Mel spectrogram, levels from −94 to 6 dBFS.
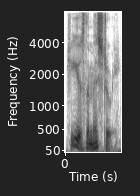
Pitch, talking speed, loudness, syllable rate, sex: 95 Hz, 250 wpm, -15 LUFS, 7.1 syllables/s, male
